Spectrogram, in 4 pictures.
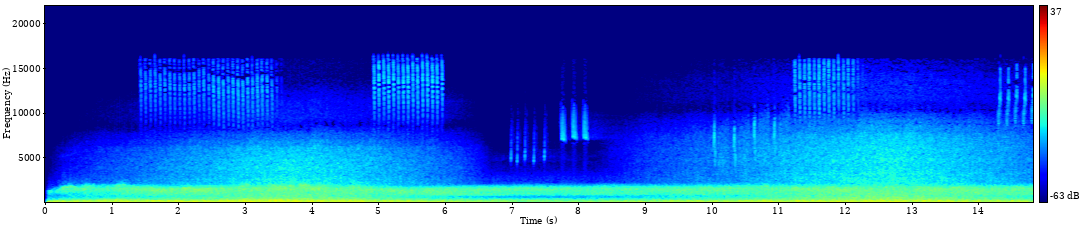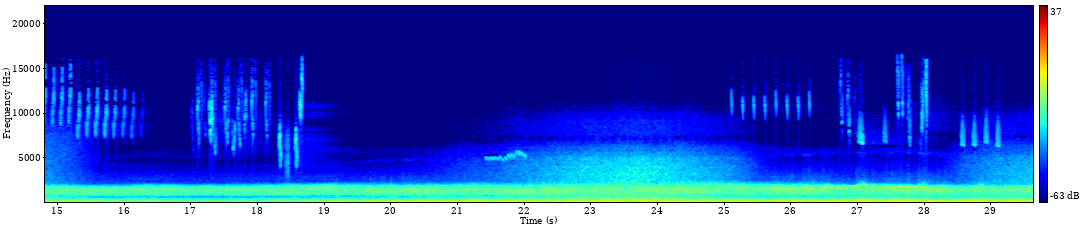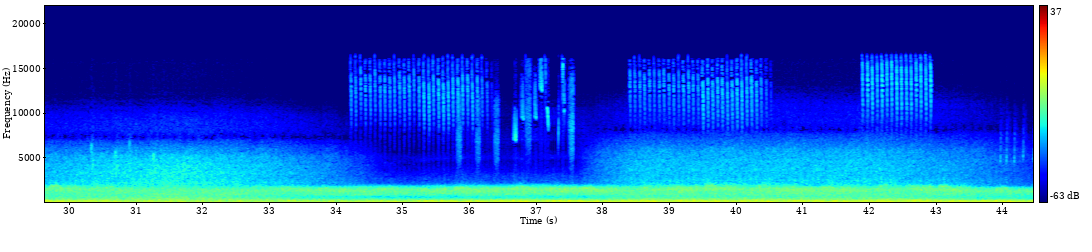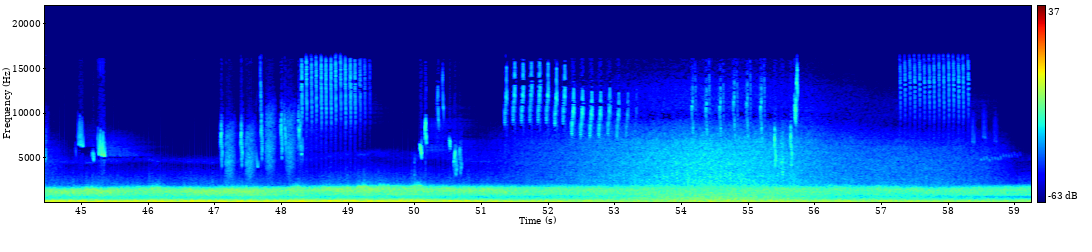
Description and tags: Wind on Beach
Multi-layered ambience recording done with Yamaha keyboard.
